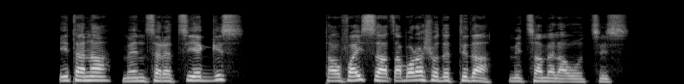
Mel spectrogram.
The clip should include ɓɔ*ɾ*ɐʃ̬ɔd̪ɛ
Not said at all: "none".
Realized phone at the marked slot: ɾ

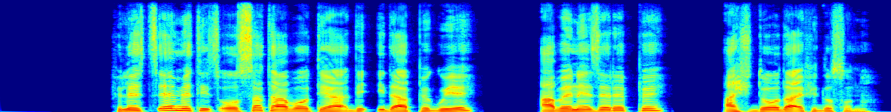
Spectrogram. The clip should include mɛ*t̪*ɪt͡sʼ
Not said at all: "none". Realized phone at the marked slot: t̪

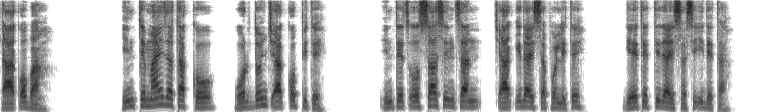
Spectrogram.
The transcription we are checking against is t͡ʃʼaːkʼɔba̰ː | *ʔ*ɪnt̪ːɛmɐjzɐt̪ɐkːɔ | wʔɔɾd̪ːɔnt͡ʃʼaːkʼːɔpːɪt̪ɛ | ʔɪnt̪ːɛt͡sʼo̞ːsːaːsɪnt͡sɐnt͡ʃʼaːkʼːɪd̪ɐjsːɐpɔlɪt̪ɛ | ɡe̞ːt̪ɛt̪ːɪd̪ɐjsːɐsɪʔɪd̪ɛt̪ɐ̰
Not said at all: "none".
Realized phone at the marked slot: ʔ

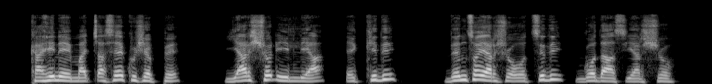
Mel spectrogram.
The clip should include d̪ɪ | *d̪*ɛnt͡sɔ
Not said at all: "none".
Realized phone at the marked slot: d̪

